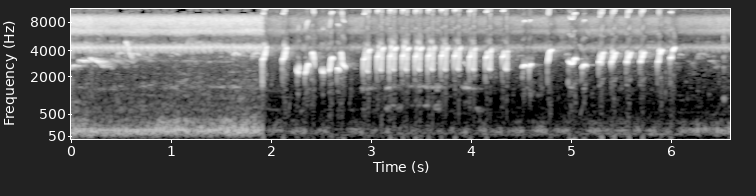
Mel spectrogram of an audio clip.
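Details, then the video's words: Black-capped bulbul in lively song, used as a master recording for training other birds: after a steady insect-like hiss, a fast run of loud, sharp, high chirps repeats several times per second for about four seconds. "kutilang emas gacor buat masteran burung lain"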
